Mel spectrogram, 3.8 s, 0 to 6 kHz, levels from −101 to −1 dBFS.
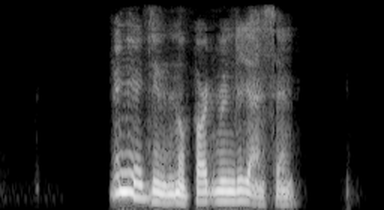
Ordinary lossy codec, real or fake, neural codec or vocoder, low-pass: AAC, 32 kbps; fake; codec, 16 kHz, 0.5 kbps, FunCodec, trained on LibriTTS, 25 frames a second; 5.4 kHz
